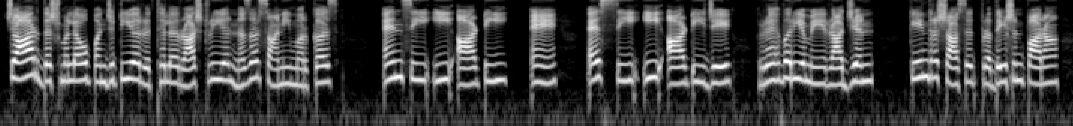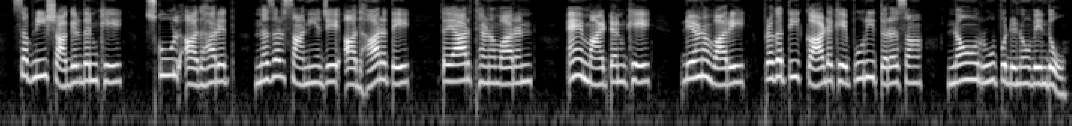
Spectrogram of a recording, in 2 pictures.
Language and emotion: Sindhi, neutral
